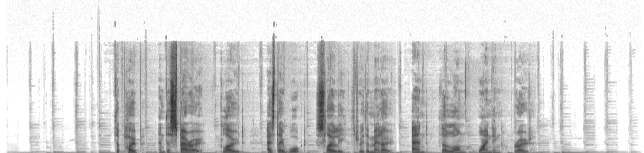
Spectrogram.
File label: slow, diphthong əʊ as in home; practice activity sentences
